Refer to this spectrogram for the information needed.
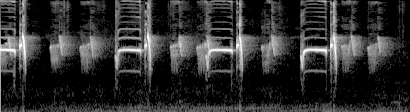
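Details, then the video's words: To prompt silent prinias to sing, a frequently singing male bar-winged prinia repeats four buzzy, even tones, each ending in a sharp rising snap and trailed by quick soft chips, roughly once a second. "PRENJAK JANTAN GACOR"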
